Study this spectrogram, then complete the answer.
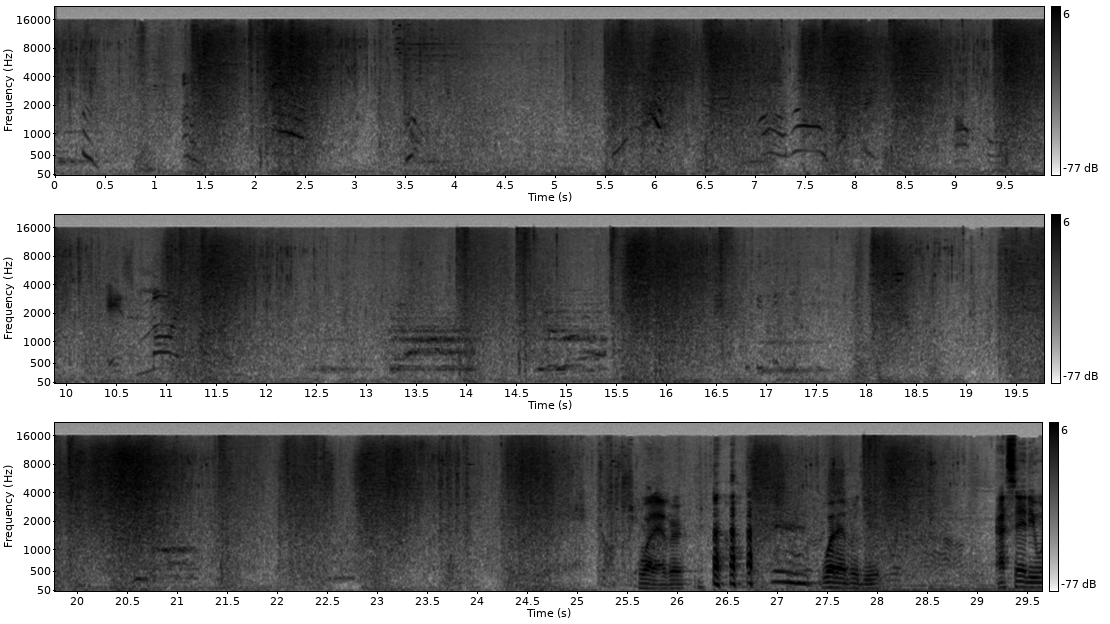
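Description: Swords clash and whoosh in a fight.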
